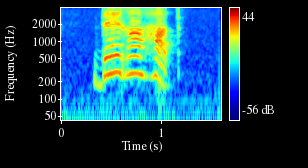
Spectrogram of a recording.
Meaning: pill, tablet
- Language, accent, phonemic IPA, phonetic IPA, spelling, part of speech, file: Armenian, Eastern Armenian, /deʁɑˈhɑt/, [deʁɑhɑ́t], դեղահատ, noun, Hy-դեղահատ.ogg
